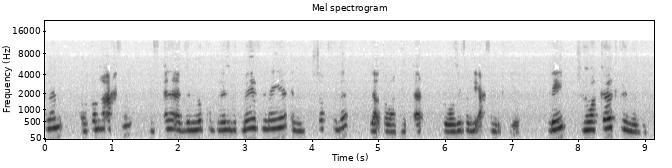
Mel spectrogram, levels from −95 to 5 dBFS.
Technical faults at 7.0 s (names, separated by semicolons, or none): speech suppressed in double talk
